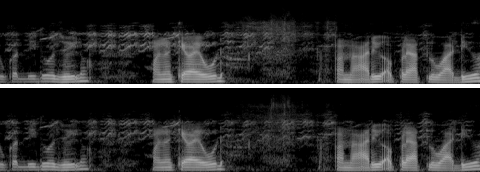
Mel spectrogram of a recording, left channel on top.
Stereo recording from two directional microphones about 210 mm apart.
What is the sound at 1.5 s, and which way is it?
Speech, 10° left (ahead or behind).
